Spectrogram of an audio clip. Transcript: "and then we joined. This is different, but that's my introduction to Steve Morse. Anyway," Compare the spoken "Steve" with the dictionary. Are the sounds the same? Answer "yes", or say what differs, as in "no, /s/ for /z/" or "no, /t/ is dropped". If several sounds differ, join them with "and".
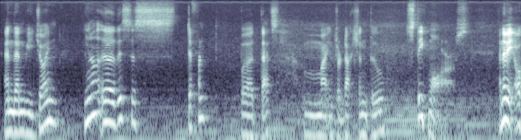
no, /p/ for /v/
